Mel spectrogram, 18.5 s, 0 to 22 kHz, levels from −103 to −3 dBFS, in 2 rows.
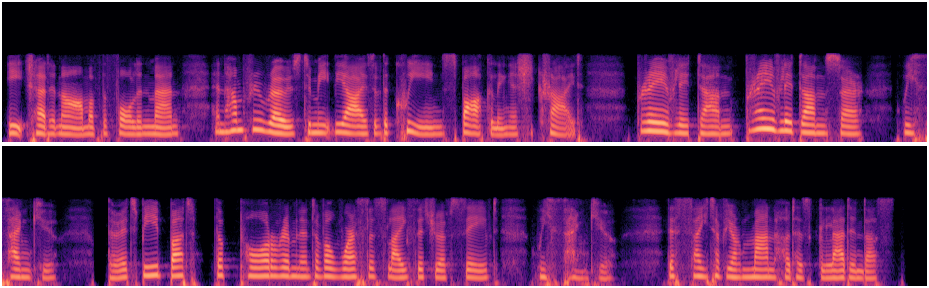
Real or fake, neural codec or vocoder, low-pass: fake; codec, 16 kHz, 8 kbps, FunCodec, trained on Chinese and English, 25 frames a second; 5.4 kHz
